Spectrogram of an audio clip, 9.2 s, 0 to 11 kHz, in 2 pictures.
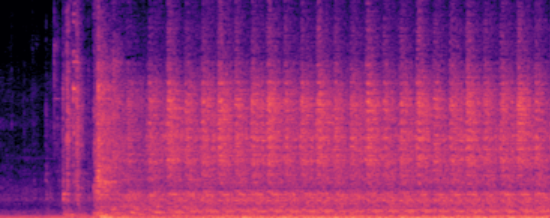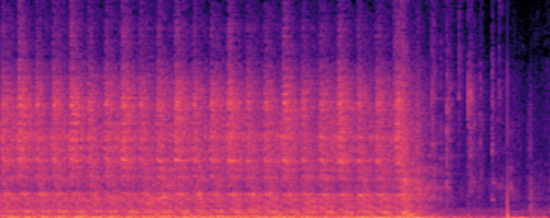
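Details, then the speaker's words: Jeep CJ7 just fitted with a new carburetor, idle about 600 rpm with the carb still needing tuning: brief crank, fires straight away and holds a smooth, quiet, even idle before shutting off; normal start and idle. "did you guys hear it run there for a second I mean 600 RPMs and it was quiet as a mouse started right up that is excellent"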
